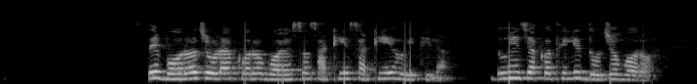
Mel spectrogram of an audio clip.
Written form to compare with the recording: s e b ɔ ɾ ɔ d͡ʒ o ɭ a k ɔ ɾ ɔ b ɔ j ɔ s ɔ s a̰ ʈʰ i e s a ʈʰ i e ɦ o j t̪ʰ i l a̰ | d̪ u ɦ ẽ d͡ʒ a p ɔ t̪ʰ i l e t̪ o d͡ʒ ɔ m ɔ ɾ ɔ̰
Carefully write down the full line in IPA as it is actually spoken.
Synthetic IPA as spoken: s e b ɔ ɾ ɔ d͡ʒ o ɽ a k ɔ ɾ ɔ b ɔ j ɔ s ɔ s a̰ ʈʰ i e s a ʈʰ i e ɦ o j t̪ʰ i l a̰ | d̪ u ɦ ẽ d͡ʒ a k ɔ t̪ʰ i l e d̪ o d͡ʒ ɔ b ɔ ɾ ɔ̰

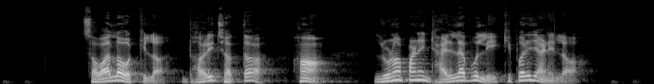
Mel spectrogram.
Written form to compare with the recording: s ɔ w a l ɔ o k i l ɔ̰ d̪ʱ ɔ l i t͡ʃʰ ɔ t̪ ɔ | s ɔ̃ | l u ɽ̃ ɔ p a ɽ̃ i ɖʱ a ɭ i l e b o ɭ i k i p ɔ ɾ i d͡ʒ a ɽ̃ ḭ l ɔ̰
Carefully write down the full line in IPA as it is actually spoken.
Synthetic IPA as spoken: s ɔ w a l ɔ o k i l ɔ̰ d̪ʱ ɔ ɾ i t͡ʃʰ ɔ t̪ ɔ | h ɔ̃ | l u ɽ̃ ɔ p a ɽ̃ i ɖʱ a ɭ i l a b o l i k i p ɔ ɾ i d͡ʒ a ɽ̃ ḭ l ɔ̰

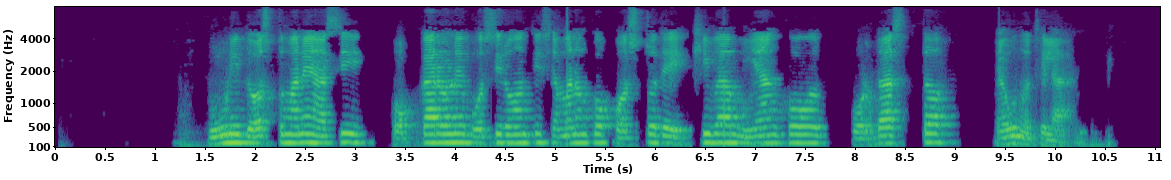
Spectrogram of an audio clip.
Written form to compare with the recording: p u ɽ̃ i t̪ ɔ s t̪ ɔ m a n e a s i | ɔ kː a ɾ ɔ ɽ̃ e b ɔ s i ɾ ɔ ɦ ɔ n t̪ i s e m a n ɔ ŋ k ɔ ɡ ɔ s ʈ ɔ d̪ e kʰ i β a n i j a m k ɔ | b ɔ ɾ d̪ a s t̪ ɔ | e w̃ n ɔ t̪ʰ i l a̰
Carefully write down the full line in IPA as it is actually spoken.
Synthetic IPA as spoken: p u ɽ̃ i d̪ ɔ s t̪ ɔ m a n e a s i | ɔ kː a ɾ ɔ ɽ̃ e b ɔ s i ɾ ɔ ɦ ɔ n t̪ i s e m a n ɔ ŋ k ɔ k ɔ s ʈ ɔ d̪ e kʰ i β a m i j a ŋ k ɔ | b ɔ ɾ d̪ a s t̪ ɔ | e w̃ n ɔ t̪ʰ i l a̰

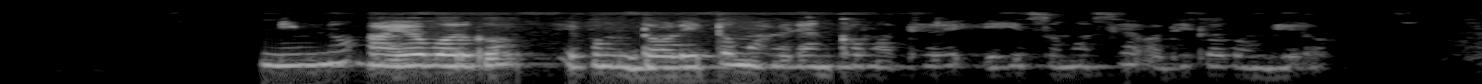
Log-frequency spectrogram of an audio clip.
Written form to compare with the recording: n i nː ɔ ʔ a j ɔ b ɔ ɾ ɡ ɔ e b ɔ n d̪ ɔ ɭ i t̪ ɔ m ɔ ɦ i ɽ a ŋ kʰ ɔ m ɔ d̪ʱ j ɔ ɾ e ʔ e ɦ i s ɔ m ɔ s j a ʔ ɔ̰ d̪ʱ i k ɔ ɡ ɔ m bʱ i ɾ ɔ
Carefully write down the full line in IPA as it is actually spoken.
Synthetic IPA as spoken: n i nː ɔ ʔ a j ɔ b ɔ ɾ ɡ ɔ e b ɔ ŋ d̪ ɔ ɭ i t̪ ɔ m ɔ ɦ i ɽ a ŋ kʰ ɔ m ɔ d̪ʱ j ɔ ɾ e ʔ e ɦ i s ɔ m ɔ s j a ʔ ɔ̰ d̪ʱ i k ɔ ɡ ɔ m bʱ i ɾ ɔ

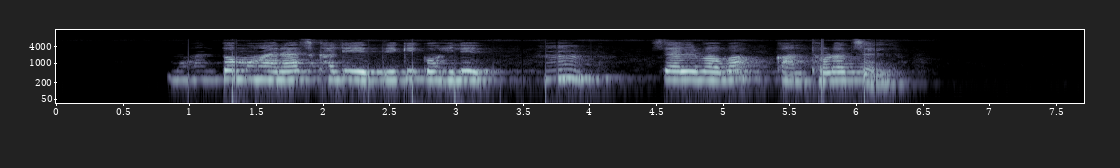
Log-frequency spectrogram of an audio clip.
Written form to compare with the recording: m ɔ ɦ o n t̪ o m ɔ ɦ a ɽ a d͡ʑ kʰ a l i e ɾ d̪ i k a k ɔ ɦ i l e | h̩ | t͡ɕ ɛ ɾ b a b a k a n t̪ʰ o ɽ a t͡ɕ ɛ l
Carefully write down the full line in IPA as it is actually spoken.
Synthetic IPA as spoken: m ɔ ɦ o n t̪ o m ɔ ɦ a ɾ a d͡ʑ kʰ a l i e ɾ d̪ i k i k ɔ ɦ i l e | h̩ | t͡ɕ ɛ l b a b a k a n t̪ʰ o ɽ a t͡ɕ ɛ l

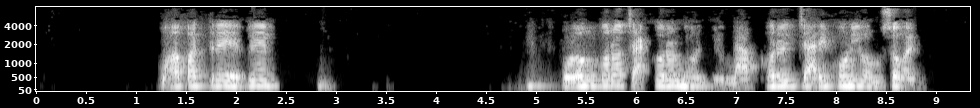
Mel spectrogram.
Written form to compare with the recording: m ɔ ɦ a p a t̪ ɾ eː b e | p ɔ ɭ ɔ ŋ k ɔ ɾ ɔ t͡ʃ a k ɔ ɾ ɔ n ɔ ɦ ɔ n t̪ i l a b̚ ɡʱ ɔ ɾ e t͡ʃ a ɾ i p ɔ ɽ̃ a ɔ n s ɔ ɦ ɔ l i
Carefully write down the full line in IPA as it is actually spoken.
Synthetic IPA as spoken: m ɔ ɦ a p a t̪ ɾ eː b e | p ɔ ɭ ɔ ŋ k ɔ ɾ ɔ t͡ʃ a k ɔ ɾ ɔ n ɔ ɦ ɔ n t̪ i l a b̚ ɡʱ ɔ ɾ e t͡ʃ a ɾ i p ɔ ɽ̃ i ɔ ŋ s ɔ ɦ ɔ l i

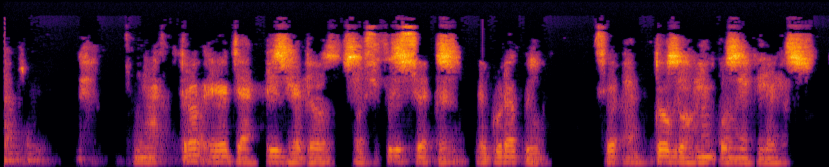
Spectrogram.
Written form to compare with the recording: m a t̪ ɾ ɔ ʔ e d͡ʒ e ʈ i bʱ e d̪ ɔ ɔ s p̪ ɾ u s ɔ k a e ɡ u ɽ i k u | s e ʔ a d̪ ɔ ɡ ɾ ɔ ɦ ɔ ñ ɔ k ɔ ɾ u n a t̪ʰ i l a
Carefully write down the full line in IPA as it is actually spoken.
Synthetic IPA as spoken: m a t̪ ɾ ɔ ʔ e d͡ʒ a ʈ i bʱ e d̪ ɔ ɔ s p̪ ɾ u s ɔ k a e ɡ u ɽ a k u | s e ʔ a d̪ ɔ ɡ ɾ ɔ ɦ ɔ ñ ɔ k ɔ ɾ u n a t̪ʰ i l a

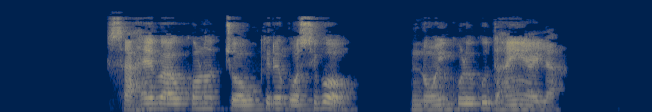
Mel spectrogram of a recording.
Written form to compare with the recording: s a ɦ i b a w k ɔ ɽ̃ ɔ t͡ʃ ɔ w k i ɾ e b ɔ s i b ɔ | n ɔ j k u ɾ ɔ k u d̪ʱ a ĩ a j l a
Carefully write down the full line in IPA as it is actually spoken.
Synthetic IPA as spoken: s a ɦ e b a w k ɔ ɽ̃ ɔ t͡ʃ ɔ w k i ɾ e b ɔ s i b ɔ | n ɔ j k u ɭ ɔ k u d̪ʱ a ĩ a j l a

